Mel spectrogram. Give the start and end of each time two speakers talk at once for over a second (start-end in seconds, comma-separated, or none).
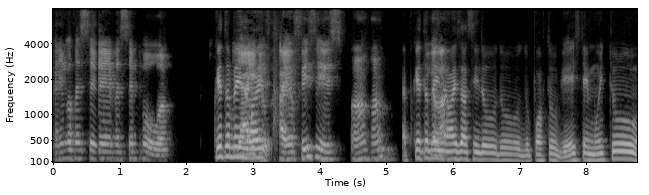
none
